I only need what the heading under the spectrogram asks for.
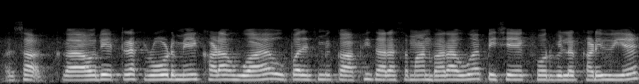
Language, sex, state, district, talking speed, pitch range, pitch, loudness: Hindi, female, Haryana, Jhajjar, 245 wpm, 210-225 Hz, 215 Hz, -15 LUFS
